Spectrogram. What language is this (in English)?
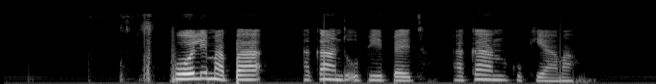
Yangben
